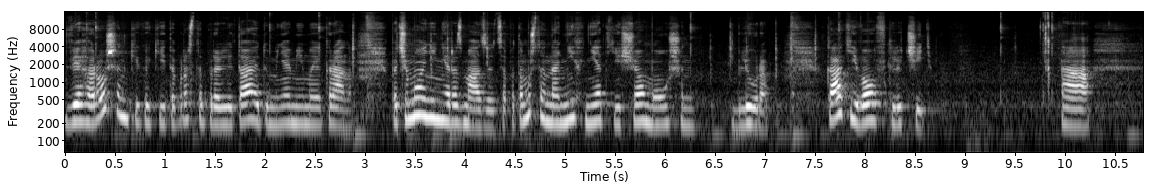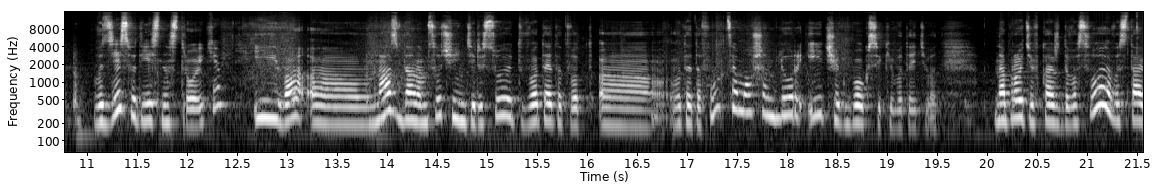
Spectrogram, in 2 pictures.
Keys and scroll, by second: 2.8 space, 6.5 space.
